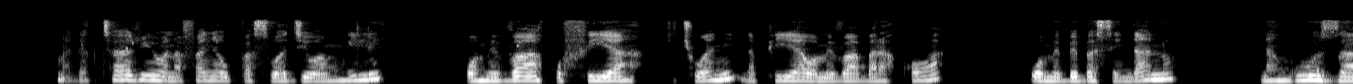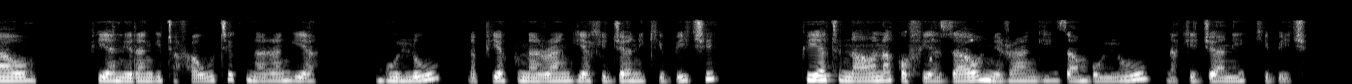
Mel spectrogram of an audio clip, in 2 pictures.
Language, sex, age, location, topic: Swahili, female, 25-35, Kisumu, health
